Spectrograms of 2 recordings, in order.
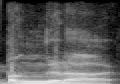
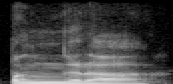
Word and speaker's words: Bhangra: So your background, I believe, is in recruitment, but also professional Bhangra dancing. – Hold on. You're Pakistani and you can't even pronounce it properly. – Bhangra dancing. Yeah. – Bhangra. BH is a buh sound. It's Bhangra.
